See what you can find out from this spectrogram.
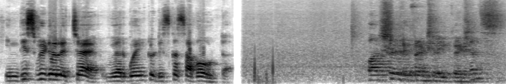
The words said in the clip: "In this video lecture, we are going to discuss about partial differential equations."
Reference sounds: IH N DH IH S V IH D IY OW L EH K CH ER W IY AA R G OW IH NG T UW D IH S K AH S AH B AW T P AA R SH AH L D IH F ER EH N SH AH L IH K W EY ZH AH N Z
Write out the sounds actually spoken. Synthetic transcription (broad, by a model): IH N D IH S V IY D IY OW L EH CH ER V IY AA R G OW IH NG T UW D IH S K AH S AH B AW T P AA R SH AH L D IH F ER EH N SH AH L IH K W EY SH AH N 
